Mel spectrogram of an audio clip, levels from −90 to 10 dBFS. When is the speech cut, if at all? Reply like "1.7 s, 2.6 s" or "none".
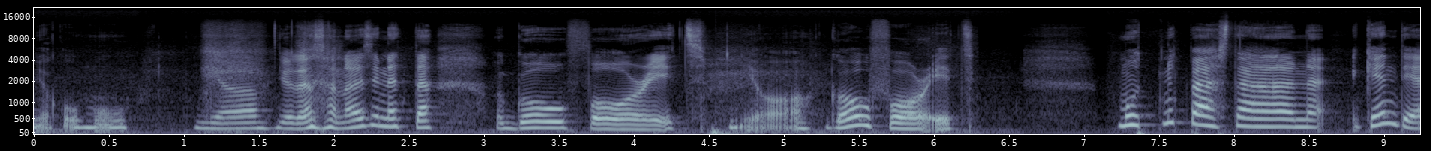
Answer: none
